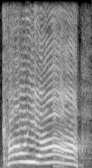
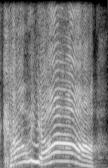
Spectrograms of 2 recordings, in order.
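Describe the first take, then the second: First: It is said high-pitched and frightened. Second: The same.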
